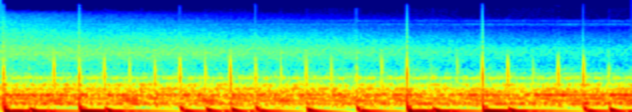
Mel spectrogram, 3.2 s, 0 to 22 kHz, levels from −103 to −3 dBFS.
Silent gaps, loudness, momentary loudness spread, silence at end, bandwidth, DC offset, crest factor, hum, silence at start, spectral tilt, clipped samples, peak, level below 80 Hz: none; -15 LUFS; 4 LU; 0 s; 5.6 kHz; under 0.1%; 12 dB; none; 0 s; -9 dB/octave; under 0.1%; 0 dBFS; -12 dBFS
